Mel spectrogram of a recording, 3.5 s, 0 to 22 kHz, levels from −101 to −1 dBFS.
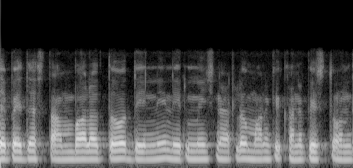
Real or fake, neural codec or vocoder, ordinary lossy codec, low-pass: real; none; Opus, 32 kbps; 7.2 kHz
